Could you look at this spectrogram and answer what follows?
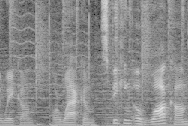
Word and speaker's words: Wacom: how to pronounce waka i think the the people that actually own the company and run the company say wacom so that's what i say i don't really like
